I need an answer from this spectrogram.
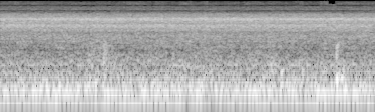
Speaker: Nah itu akan timbul suara noise guys apalagi ini baru satu channel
